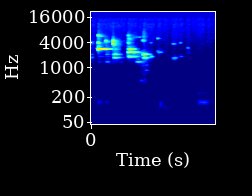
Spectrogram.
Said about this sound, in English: My phone's ringing.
